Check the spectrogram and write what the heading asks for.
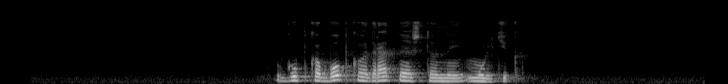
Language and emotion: Russian, neutral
